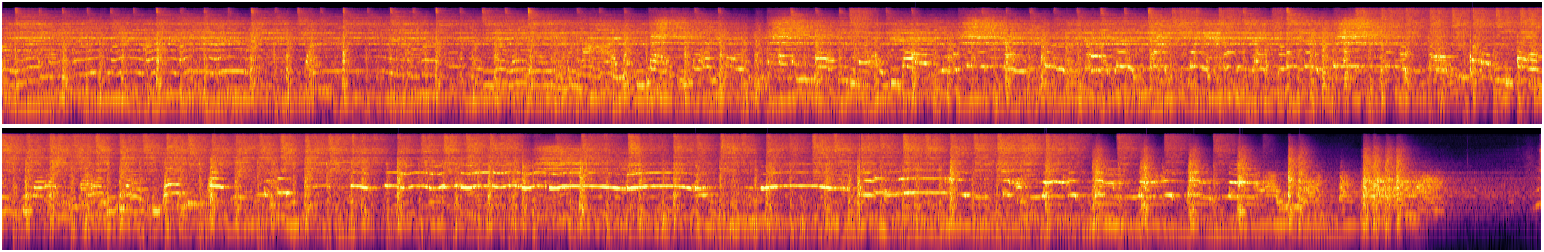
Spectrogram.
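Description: Live blues-rock band playing an instrumental stretch: electric guitar, bass guitar and drum kit, loud and dense. In the second half a sustained lead line wavers and bends in pitch over the band, and the song cuts off abruptly right at the end.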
